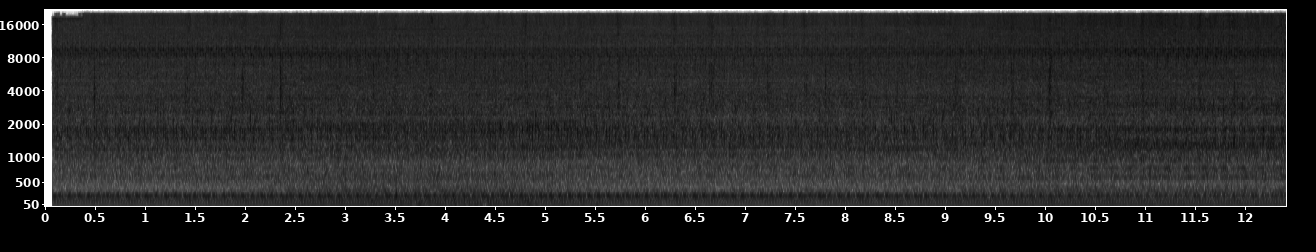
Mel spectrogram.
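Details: BMW 525 TDS E34 diesel: rough idle with an uneven knocking pulse, roughly three or four a second, over a heavy vibrating drone; abnormal engine noise at idle, source unknown.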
